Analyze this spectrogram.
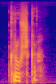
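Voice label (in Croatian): "kruška", Croatian; Mrežnik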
